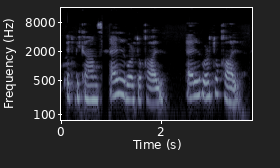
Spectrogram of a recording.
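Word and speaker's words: البرتقال: When we add L, it becomes al-burtuqal. Al-burtuqal. So here the lam is pronounced, the ba is unchanged, so the ba is one of the moon letters.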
